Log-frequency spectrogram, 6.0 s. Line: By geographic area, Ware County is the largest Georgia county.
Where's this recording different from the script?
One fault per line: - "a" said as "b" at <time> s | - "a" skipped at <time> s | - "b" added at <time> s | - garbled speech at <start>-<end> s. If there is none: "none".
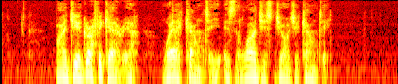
none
